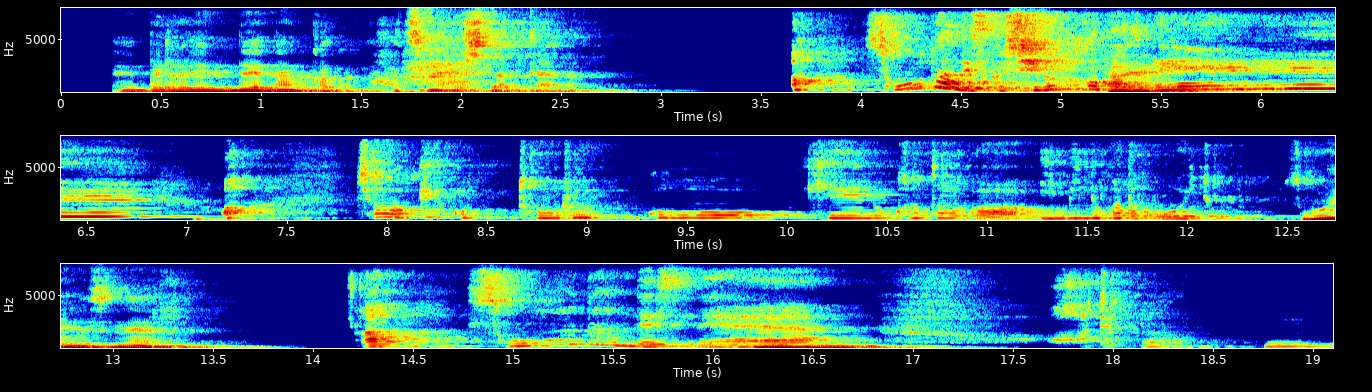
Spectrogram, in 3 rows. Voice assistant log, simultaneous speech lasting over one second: none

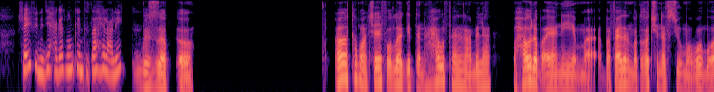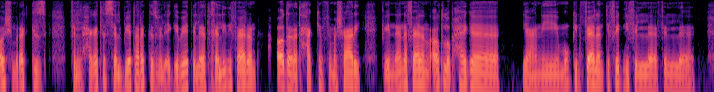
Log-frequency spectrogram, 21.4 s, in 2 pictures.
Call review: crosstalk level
none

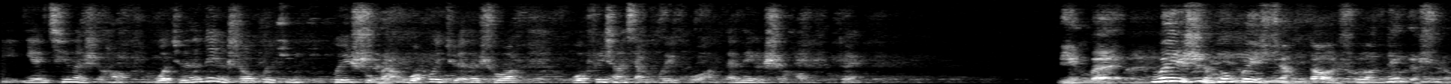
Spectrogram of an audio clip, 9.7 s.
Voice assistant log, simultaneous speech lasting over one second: none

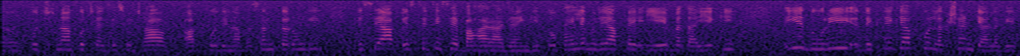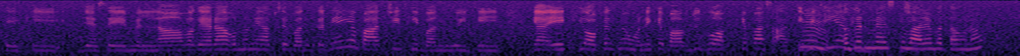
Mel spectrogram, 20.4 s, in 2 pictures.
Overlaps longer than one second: present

